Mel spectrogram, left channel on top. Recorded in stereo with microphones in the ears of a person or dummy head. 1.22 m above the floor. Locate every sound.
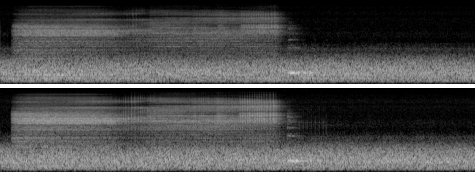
0.1 s a cupboard door: 75° right (ahead or behind), 3.5 m
2.9 s a cowbell: 80° right, 5 m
